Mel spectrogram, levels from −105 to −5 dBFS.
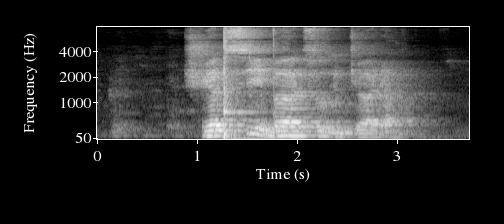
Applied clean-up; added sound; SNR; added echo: none; Thump, thud; 9 dB; reverberation time 0.9 s.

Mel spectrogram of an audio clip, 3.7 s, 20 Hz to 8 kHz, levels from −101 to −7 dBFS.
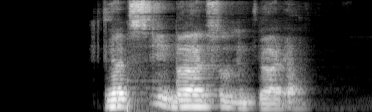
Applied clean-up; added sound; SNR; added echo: neural mask model DeepFilterNet 3.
